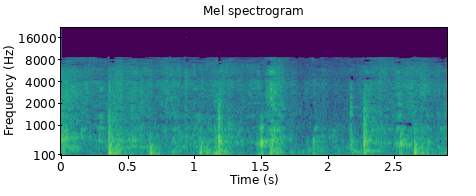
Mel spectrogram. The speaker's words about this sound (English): Just stir this.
